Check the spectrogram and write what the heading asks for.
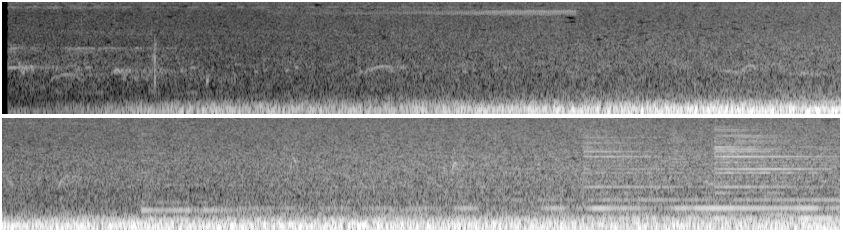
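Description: Low, steady rush of a waterfall, fading in from near silence over the first few seconds. About five seconds in, a held music note joins it, and more sustained notes layer on near the end.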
